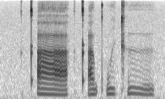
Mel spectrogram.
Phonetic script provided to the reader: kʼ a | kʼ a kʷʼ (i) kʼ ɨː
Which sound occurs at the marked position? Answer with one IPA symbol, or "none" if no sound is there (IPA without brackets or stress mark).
i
